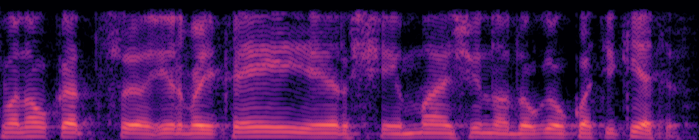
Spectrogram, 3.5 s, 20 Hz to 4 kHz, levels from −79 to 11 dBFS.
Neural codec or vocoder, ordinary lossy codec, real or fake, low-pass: codec, 16 kHz, 4 kbps, FunCodec, trained on Chinese and English, 50 frames a second; AAC, 32 kbps; fake; 3.6 kHz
